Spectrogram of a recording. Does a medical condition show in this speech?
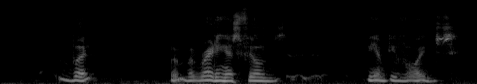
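Yes: Parkinson's disease; Parkinson's disease diagnosed several years ago, terrible sleep disturbances, on disability; fingers getting clumsy, typing increasingly difficult, much time spent correcting typing mistakes; voice very bad today, stated as direct symptom of Parkinson's.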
